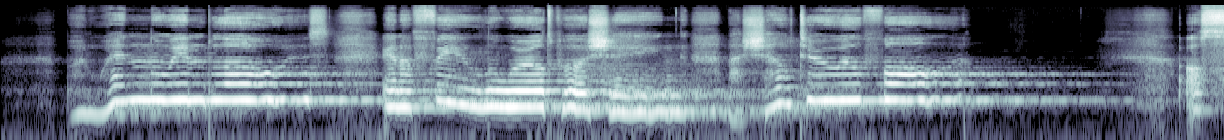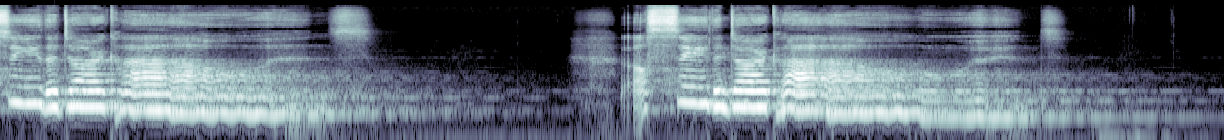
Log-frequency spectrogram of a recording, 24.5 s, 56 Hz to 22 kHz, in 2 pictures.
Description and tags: female vocal, "dark clouds"
Another vocal clip from my song "the upward swing".
Recorded in Ardour with the UA4FX interface and the the t.bone sct 2000 mic.
woman, female-vocal, singing, female, dark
